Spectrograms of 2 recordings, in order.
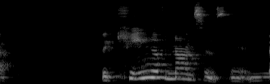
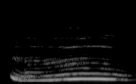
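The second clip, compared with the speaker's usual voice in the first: a long, louder moo as the pig; mock cow moo; 7 dB louder than usual. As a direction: draw out a silly moo.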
